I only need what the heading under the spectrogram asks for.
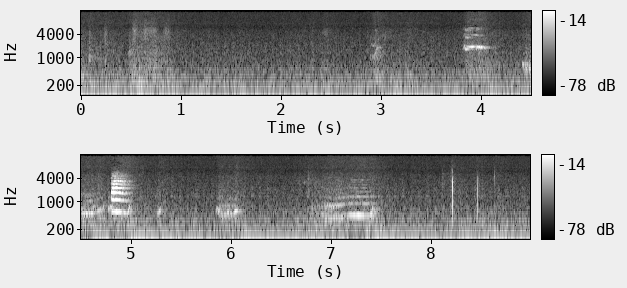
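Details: Playtime among Bengal cats: kitten Keylala, her sister Luna and mother Xia. After a quiet start come a few meows, one sharp and bright, then a lower, longer one near the end, with faint taps of play.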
